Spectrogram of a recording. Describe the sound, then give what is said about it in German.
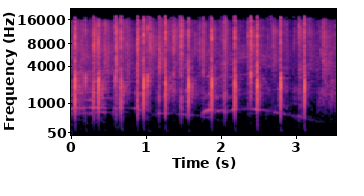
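Applause for an honoured ice hockey club official at a panel event: many sharp, irregular hand claps that continue throughout without a clear rhythm. “Machen wir nochmal einen Applaus, weil der Thomas hat sich's mehr als nur verdient.”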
